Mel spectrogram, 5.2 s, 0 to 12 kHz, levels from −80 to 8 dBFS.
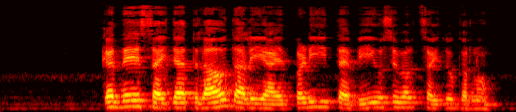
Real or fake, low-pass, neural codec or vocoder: real; 9.9 kHz; none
